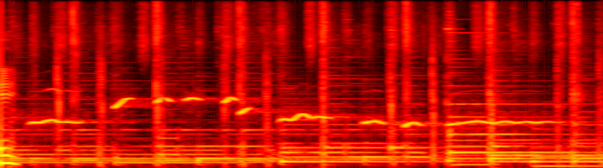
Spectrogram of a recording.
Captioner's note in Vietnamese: huýt sáo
